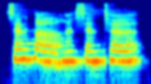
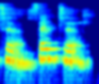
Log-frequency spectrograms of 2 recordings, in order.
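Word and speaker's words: centre: But we pronounce the same center.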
